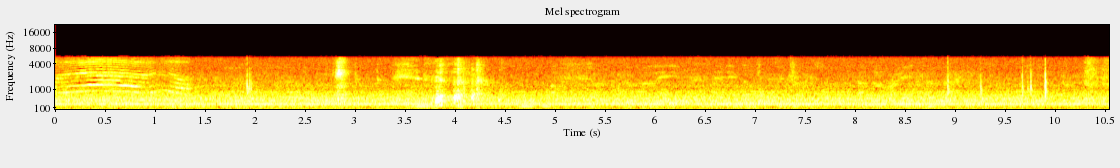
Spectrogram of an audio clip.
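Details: Annoyed at hands being used on him, Ming, a heavy 15-pound black house cat, opens with a brief, rising-then-falling harmonic meow, followed by soft human voices, clicks and a constant low electrical hum.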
